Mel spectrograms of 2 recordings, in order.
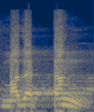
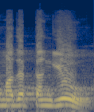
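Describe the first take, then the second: First: Tongue ends with no added syllable. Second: Tongue ends with an added 'you' syllable. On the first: The speaker calls it right. "It's mother tongue" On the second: The speaker calls it wrong. "Don't pronounce it as mother tongue you"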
